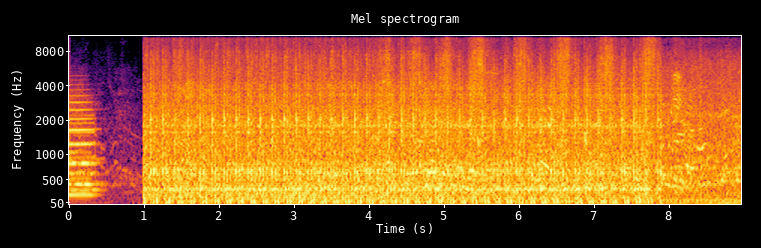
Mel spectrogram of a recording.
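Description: A tractor engine idles with a steady rapid chugging.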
